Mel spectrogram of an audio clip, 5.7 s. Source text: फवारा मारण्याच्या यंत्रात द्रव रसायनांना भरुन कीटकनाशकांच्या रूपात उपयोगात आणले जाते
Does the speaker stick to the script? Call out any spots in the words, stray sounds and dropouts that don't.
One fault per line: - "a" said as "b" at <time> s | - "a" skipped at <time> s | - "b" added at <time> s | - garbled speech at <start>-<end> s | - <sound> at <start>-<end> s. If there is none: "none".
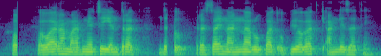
- dropout at 2.5-2.6 s
- "भरुन कीटकनाशकांच्या" skipped at 3.8 s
